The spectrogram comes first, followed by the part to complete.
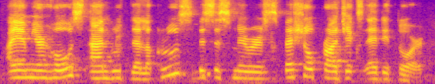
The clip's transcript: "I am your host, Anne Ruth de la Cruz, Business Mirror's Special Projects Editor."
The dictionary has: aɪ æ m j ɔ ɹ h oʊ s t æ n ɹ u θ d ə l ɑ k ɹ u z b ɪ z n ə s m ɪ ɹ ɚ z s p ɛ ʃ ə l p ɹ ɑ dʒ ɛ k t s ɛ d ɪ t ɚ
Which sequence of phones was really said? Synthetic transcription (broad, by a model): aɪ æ m j ɔ ɹ h oʊ s t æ n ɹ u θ d ə l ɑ k ɹ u s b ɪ s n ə s m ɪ ɹ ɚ s p ɛ ʃ ə l p ɹ ɑ dʒ ɛ k t s ɛ d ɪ t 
